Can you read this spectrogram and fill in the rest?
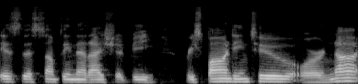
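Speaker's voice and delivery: normal talking voice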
